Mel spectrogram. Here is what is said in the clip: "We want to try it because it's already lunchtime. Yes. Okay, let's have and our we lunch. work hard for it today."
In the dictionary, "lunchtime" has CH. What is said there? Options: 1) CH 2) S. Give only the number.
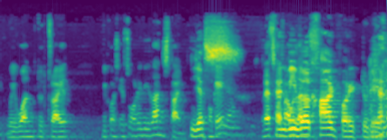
2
